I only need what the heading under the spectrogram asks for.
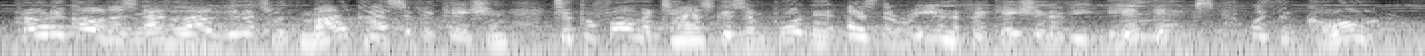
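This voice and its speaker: A man's voice: sits high, huge pitch swings, brisk, recorded from a distance, background noise. A man voicing a fussy, officious ancient floating machine caretaker in a video game, prim, formal and theatrical, with precise enunciation. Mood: brisk, prim. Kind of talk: video game cutscene acting.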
